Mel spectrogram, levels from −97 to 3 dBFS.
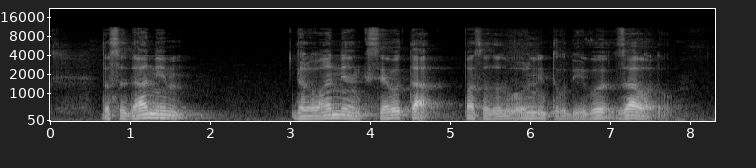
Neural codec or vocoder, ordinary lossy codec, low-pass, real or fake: vocoder, 24 kHz, 100 mel bands, Vocos; none; 10.8 kHz; fake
